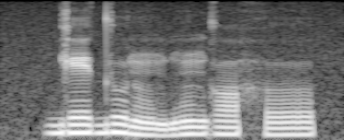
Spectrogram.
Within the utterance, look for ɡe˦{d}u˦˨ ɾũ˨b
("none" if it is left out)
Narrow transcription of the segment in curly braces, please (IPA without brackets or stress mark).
d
